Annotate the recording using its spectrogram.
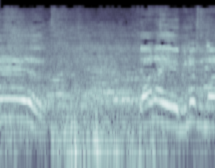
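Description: A loud voice calling out twice, drawn-out calls with rising and falling pitch, at the start and again near the end, over the murmur of a crowd in a large hall.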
